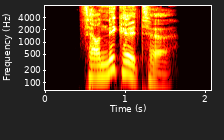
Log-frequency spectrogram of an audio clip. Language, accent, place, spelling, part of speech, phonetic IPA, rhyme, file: German, Germany, Berlin, vernickelte, adjective / verb, [fɛɐ̯ˈnɪkl̩tə], -ɪkl̩tə, De-vernickelte.ogg
- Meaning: inflection of vernickelt: 1. strong/mixed nominative/accusative feminine singular 2. strong nominative/accusative plural 3. weak nominative all-gender singular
